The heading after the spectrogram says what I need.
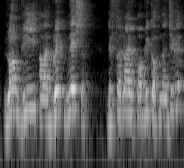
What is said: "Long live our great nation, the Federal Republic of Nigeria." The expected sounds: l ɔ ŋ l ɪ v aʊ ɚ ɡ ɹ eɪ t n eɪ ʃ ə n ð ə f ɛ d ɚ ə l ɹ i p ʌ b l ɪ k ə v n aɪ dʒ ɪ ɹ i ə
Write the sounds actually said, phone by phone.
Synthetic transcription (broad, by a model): l ɔ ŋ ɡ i aʊ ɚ ɡ ɹ eɪ t n eɪ ʃ ə n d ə f ɛ d ɚ ə l ɹ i p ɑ b l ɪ k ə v n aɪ dʒ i ɹ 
